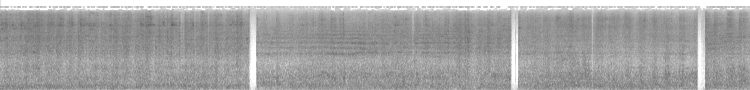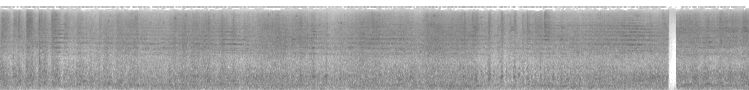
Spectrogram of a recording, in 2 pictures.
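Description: Wheels squeal and screech against the rails.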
